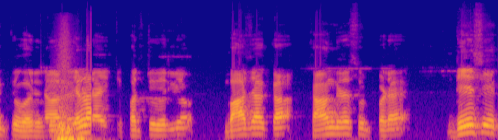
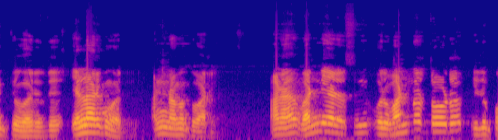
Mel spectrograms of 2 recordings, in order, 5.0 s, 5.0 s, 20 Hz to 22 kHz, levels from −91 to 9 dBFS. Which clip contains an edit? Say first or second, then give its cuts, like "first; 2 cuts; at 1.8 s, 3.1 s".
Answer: first; 1 cut; at 0.9 s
